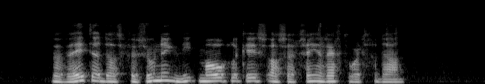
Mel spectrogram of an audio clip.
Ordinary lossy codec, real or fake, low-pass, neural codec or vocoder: Opus, 16 kbps; real; 7.2 kHz; none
